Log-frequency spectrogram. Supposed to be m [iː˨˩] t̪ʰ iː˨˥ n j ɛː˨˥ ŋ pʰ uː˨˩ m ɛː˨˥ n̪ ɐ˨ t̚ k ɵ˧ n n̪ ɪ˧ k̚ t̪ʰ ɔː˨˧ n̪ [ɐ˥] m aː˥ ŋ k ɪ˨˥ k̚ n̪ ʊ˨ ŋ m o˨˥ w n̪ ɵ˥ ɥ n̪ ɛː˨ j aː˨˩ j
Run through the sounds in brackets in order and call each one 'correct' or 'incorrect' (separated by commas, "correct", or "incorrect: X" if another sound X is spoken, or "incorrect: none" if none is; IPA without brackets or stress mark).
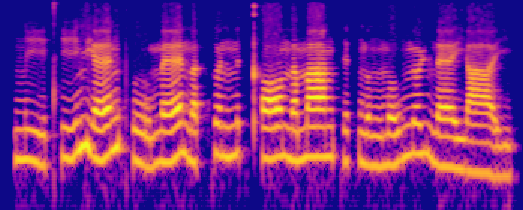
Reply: correct, incorrect: ɐ˨˧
